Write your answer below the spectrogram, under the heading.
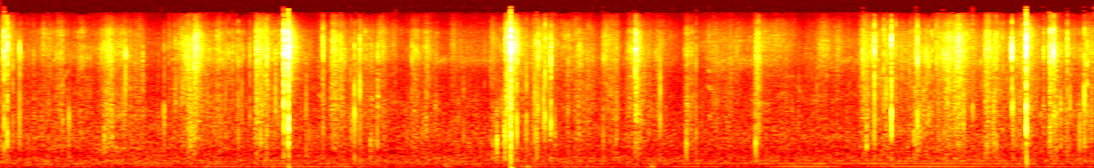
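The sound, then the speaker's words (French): Slow footsteps of a person walking, with a crunchy, rustling texture to each step. The steps are many, irregular and soft, with no voices. “Marcher, avancer d'un pas lent, s'arrêter.”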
